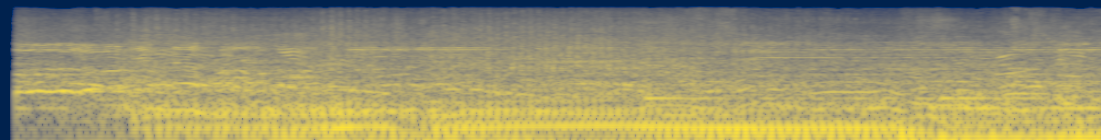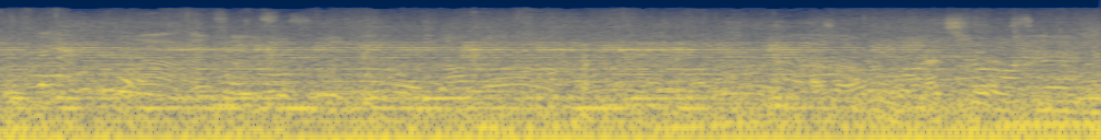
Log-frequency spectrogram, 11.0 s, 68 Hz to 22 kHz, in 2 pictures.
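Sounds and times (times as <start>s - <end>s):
people talking: 0.1s - 11.0s
engine running: 0.2s - 11.0s.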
